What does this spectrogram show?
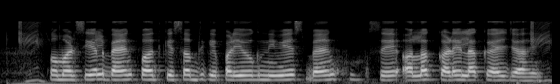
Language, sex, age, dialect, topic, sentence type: Magahi, male, 18-24, Western, banking, statement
